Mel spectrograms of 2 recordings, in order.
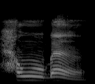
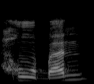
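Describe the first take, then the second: First: The n sound is hidden in a nasal hum. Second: The n sound is pronounced clearly and fully. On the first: The speaker calls it right. "harus kita dengungkan, harus kita samarkan" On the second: The speaker calls it wrong. "bukan huban"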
